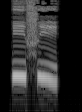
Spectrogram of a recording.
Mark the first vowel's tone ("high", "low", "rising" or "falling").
high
